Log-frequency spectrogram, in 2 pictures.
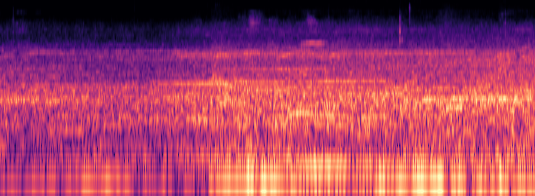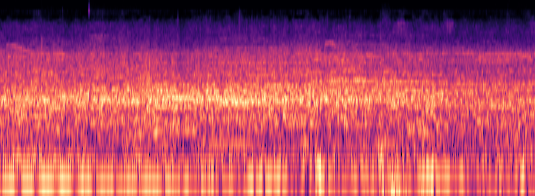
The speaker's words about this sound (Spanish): que se escuche la abucheo. Ahí tenemos el video, si no me equivoco, a ver si le podemos. A ver, escuchemos pues, hijo. Escucha que Ahí está.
